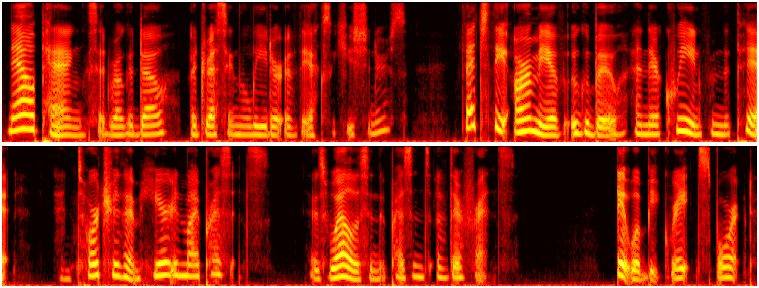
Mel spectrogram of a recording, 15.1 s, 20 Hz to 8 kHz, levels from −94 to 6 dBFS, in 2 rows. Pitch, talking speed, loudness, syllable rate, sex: 215 Hz, 165 wpm, -22 LUFS, 4.9 syllables/s, female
